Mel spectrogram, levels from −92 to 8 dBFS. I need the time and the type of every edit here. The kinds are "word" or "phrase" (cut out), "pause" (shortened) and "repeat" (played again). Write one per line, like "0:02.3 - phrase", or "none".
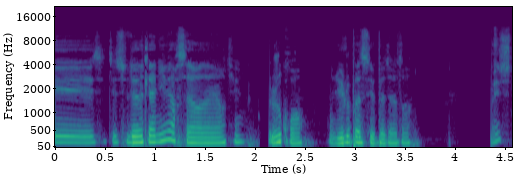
0:02.0 - pause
